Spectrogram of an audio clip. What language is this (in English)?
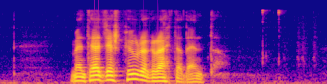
Faroese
